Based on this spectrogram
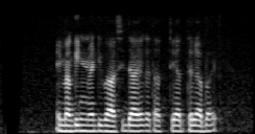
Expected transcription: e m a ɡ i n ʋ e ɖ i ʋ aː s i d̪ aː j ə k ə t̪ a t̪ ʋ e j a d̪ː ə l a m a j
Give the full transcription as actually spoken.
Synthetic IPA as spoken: e m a ɡ i n ʋ æ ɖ i ʋ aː s i d̪ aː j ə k ə t̪ a t̪ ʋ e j a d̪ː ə l a b a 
